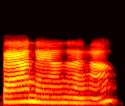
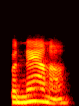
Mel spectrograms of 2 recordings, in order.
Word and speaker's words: banana: So we don't say banana. We don't stress every single syllable. We only stress the middle one, banana, right? You can hear it. It's said a little bit louder, a little bit longer, and the vowel and the consonant are pronounced clearly, banana.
